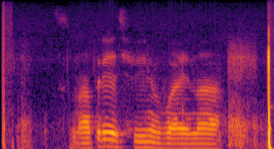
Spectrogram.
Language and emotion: Russian, sad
